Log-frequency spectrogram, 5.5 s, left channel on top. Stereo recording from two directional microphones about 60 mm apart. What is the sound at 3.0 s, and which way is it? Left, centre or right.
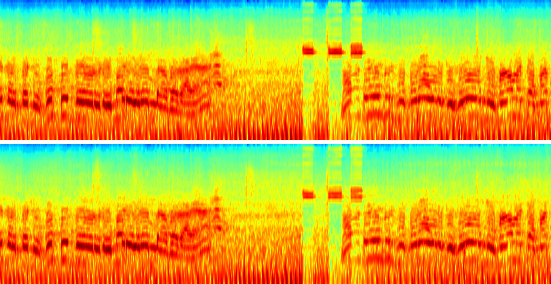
Vehicle, right.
